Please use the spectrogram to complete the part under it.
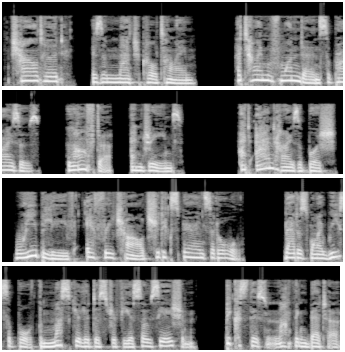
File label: English Softsell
